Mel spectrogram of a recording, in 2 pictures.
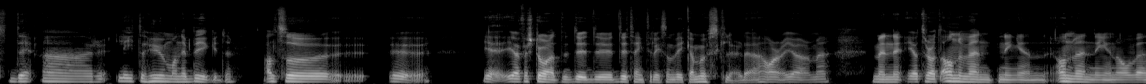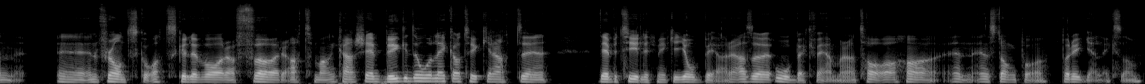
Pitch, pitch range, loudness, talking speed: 120 Hz, 115-130 Hz, -28 LUFS, 160 wpm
